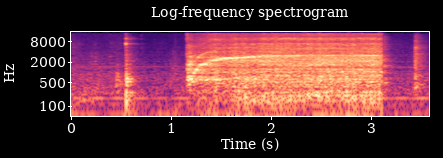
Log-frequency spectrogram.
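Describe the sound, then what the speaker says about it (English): Electric hand mixer whirring through no-bake lemonade cheesecake filling, starting abruptly with a rising pitch, then a steady loud close drone for about two seconds before cutting off, with a couple of clunks around it. "now I'm just going to use my mixer to blend this together"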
